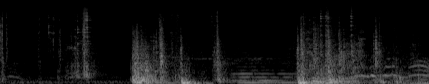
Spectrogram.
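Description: Soundtrack of an animated series: tense music with two sudden heavy thuds, the first about a second in and the second near three seconds, with a muffled voice.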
